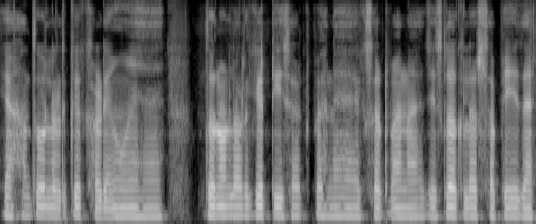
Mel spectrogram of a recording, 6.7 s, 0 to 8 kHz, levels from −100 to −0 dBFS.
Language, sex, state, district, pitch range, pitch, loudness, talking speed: Hindi, male, Uttar Pradesh, Hamirpur, 120-130 Hz, 120 Hz, -28 LUFS, 180 wpm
